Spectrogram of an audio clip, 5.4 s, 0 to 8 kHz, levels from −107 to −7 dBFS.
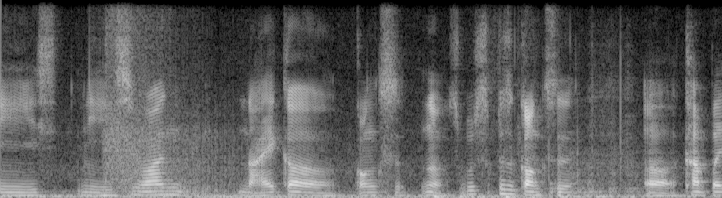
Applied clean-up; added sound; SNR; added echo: none; Dog + Explosion; 12 dB; none.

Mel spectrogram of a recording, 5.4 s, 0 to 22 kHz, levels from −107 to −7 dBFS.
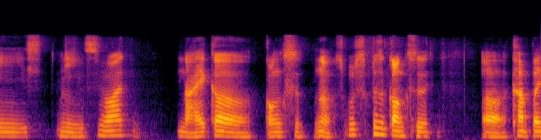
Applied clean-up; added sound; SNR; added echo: neural mask model DeepFilterNet 3.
